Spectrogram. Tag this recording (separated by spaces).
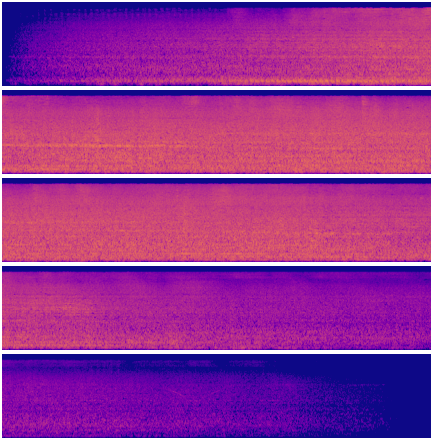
Electric electric-train express locomotive passenger-train rail rail-road rail-way railway traffic train transport transportation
